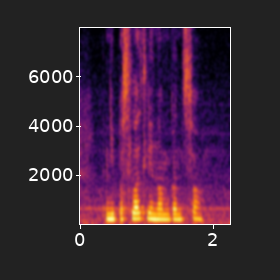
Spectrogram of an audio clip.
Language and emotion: Russian, neutral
